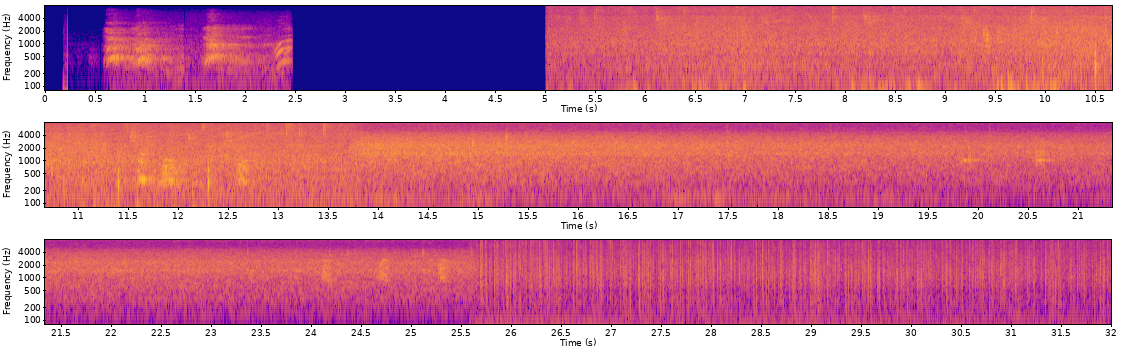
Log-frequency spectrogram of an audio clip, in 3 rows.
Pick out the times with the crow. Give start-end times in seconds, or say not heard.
not heard.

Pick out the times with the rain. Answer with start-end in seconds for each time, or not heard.
5.0-31.9.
